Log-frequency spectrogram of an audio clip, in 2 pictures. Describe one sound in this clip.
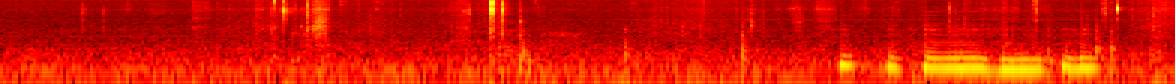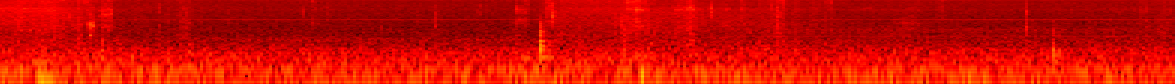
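Plastic parts click and rattle as they are fitted together by hand.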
